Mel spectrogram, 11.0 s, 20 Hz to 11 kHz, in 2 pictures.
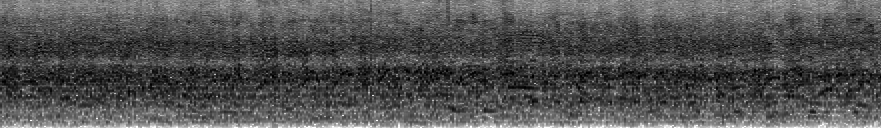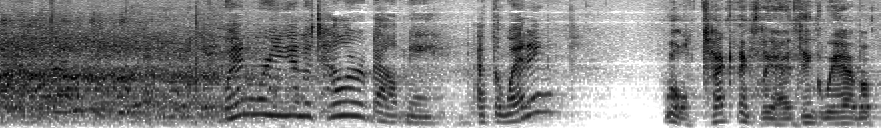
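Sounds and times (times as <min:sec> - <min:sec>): audience laughing: 0:00.0 - 0:07.1.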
